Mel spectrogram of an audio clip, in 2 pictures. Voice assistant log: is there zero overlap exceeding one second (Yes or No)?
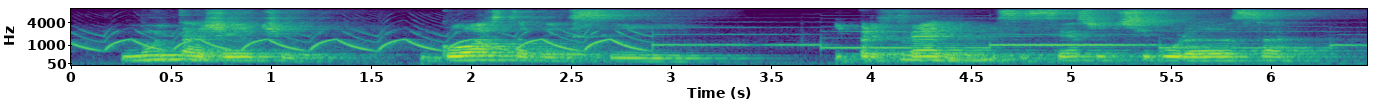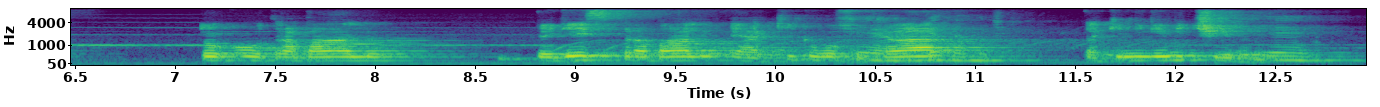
Yes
